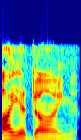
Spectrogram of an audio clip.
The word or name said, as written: iodine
